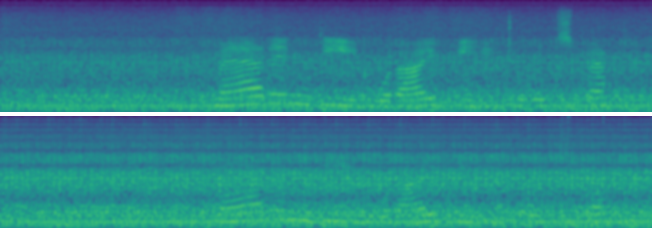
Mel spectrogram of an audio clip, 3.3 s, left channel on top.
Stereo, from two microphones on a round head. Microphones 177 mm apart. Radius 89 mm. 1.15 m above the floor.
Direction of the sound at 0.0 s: 45° right (ahead or behind).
